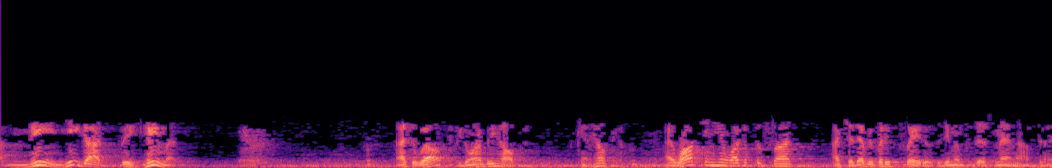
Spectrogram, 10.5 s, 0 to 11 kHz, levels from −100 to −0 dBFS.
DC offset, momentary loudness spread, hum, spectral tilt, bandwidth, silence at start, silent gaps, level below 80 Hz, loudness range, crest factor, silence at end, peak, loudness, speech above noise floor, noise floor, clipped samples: under 0.1%; 18 LU; none; -12 dB/octave; 3.3 kHz; 0 s; none; -66 dBFS; 3 LU; 20 dB; 0 s; -6 dBFS; -25 LUFS; 23 dB; -47 dBFS; under 0.1%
